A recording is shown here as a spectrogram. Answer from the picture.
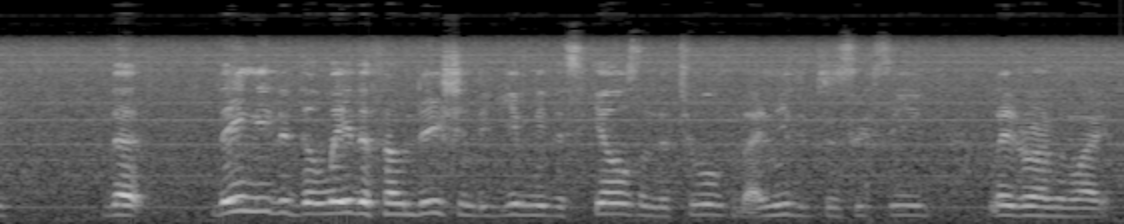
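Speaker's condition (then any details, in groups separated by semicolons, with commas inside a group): Cerebral palsy; diagnosed in infancy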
